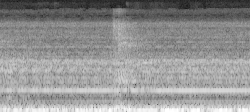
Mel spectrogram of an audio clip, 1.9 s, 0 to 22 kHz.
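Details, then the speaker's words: 1971 Ford Bronco custom, 302ci Blueprint V8 with Holley Sniper EFI and new gas tank, 41.3 miles since restoration: faint steady mid-pitched hum over low rumble before cranking as the electric fuel pump primes; normal priming, start once it stops. "Fills the bowls up with gas for you. As soon as it's done making that sound, it's time to start."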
